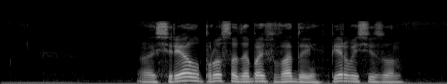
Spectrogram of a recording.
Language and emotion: Russian, neutral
